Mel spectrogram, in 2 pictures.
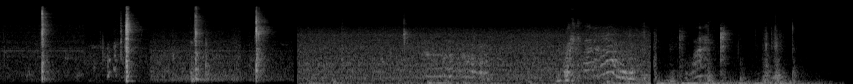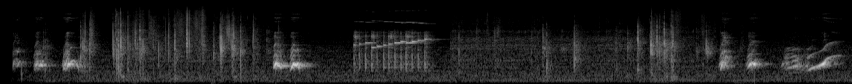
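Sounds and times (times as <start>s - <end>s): cat growling and yowling: 4.2s - 5.0s, 5.6s - 7.2s.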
